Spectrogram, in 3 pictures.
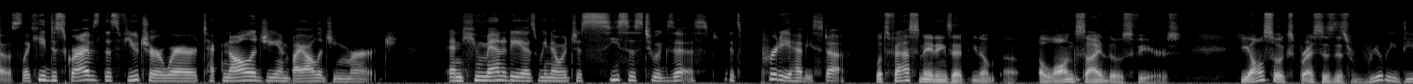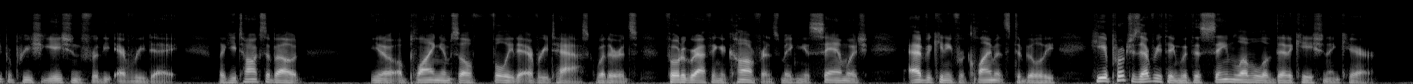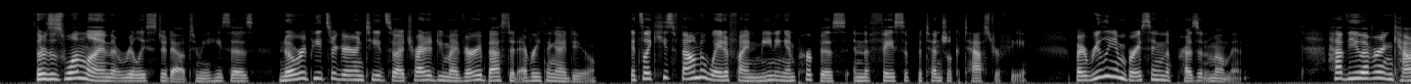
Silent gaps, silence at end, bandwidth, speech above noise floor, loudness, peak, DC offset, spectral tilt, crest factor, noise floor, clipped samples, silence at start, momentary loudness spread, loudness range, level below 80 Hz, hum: none; 0 s; 12 kHz; 31 dB; -26 LUFS; -4 dBFS; under 0.1%; -5 dB/octave; 22 dB; -57 dBFS; under 0.1%; 0 s; 13 LU; 5 LU; -50 dBFS; none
